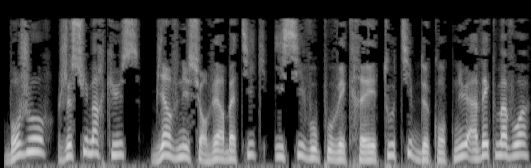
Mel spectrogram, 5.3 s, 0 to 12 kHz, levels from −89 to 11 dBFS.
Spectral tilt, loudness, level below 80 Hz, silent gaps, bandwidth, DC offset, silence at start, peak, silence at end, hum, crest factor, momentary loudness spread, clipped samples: -5 dB/octave; -16 LUFS; -42 dBFS; none; 8.8 kHz; under 0.1%; 0.05 s; 0 dBFS; 0 s; none; 16 dB; 5 LU; under 0.1%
